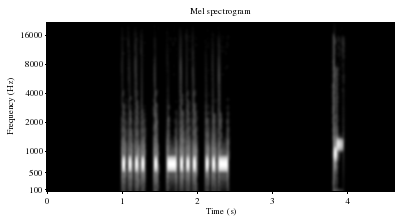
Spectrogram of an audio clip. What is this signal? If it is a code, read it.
Morse code, heard as a keyed tone, about 28 wpm, 700 Hz. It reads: HEBU
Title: Four Challenging Letter-Number Combinations 28wpm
